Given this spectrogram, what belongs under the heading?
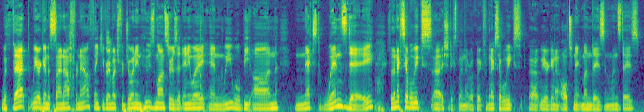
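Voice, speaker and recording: A man's voice: medium pitch, steady tone, brisk. A man hosting a casual online show, loose and rambling, often breaking into laughter. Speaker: host.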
